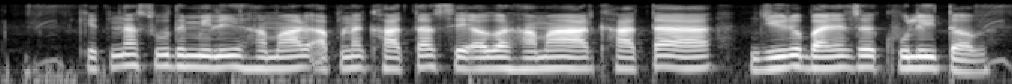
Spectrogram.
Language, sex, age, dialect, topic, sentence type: Bhojpuri, male, 18-24, Southern / Standard, banking, question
